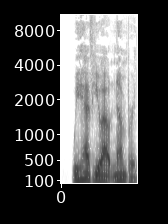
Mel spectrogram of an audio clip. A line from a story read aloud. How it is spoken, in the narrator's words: the old woman said quietly to Jenny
